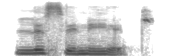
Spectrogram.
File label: "laciniate", Indian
